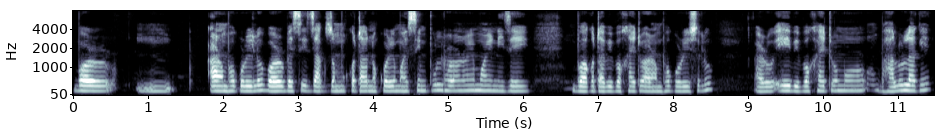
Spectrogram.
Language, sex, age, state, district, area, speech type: Assamese, female, 45-60, Assam, Dibrugarh, rural, spontaneous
